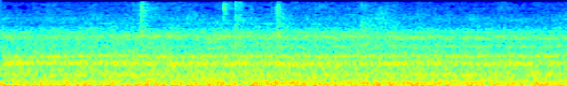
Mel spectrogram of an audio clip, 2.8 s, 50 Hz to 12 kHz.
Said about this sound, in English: Next stop, Rathenauplatz. Change here for line 3 trains to Friedrich-Ebert-Platz. This is a line 2 train to airport.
